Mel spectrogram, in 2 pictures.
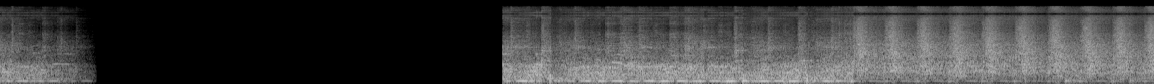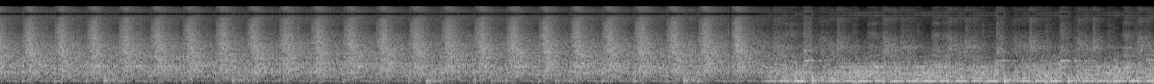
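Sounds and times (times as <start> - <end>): air compressor engine running: 5.0 - 23.0
rhythmic rasping air hiss: 5.1 - 23.0.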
